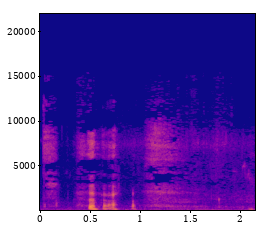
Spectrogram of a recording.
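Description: A man's brief chuckle, a short voiced burst about half a second in, followed by a soft breathy exhale.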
